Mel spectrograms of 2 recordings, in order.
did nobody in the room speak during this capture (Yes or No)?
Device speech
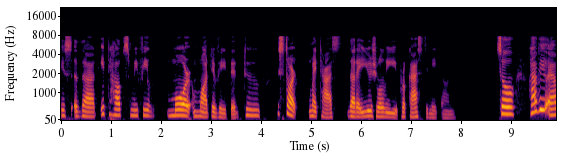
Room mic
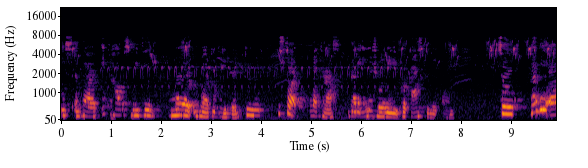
Yes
